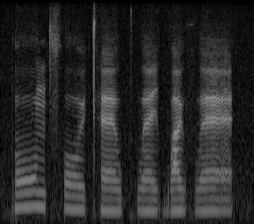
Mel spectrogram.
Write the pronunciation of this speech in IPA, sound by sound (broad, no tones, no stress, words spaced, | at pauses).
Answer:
ɾoːnt͡sʰoːy̯ t̪ʰɛːu̯kʷʰɛːi̯ɡʷay̯xʷɛː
